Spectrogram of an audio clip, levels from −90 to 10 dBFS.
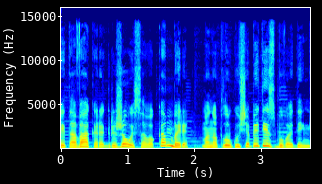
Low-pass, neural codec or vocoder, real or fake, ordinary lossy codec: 14.4 kHz; none; real; MP3, 96 kbps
